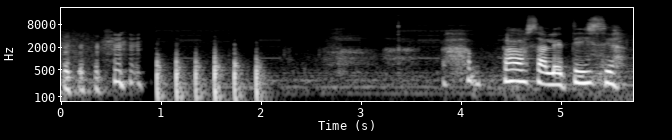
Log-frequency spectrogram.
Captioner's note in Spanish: Toques en la puerta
